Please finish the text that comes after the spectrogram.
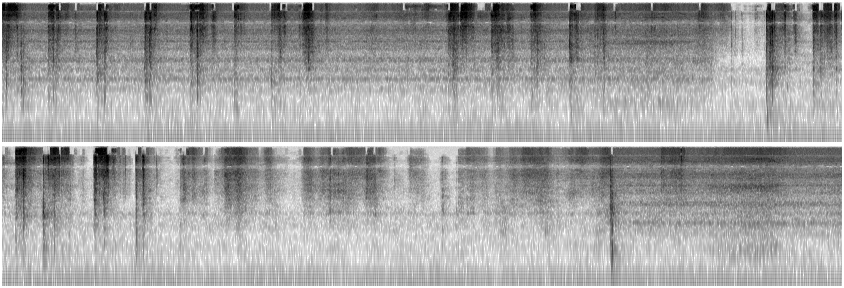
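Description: Moonology oracle cards being shuffled by hand, a quiet sequence of soft riffling flutters and light taps repeating irregularly, close up against a faint steady hum.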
